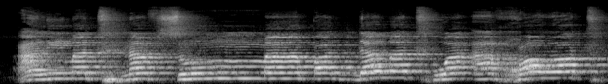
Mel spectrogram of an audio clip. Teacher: Pertama kha tafkhim, ra tafkhim, ta hams.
